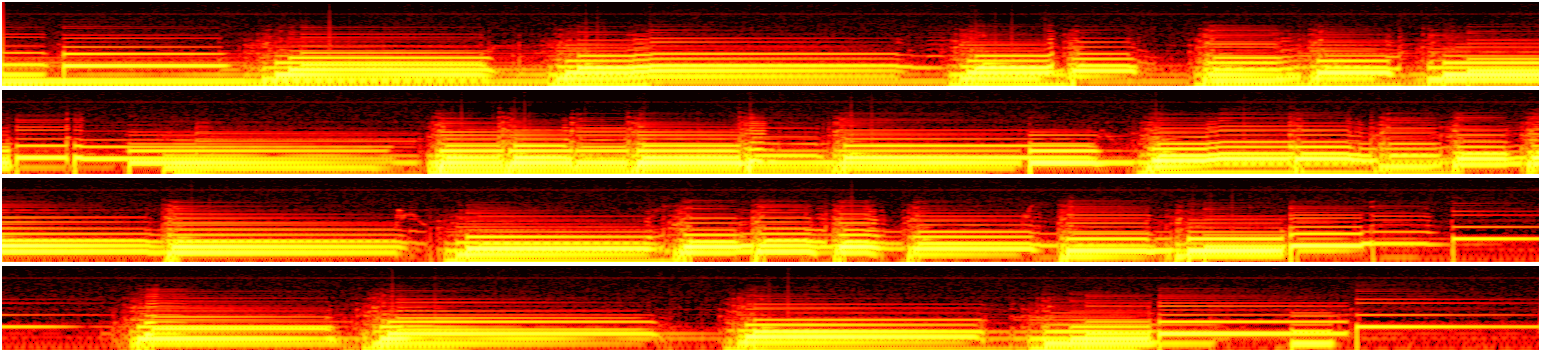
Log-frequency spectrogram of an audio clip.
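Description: Gibson Byrdland archtop electric guitar played solo with a pick in chord-melody style: chords and melody notes that ring and fade. A low bass note is held for about the first eight seconds.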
